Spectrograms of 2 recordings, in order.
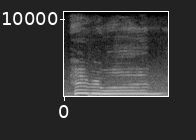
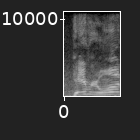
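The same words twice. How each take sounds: First: It is said in a put-on girlish voice. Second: It is said in a cartoon hedgehog voice. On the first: "You don't think I have the ability to just change my voice?" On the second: "I'll just do my impression of Sonic"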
